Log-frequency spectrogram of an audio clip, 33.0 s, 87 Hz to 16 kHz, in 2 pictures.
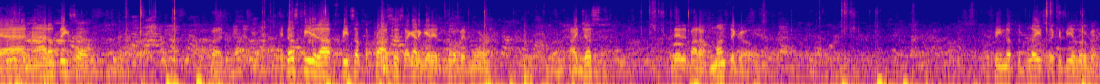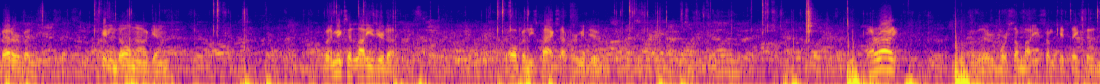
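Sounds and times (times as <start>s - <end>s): faint voices: 0.0s - 33.0s
quiet indistinct speech: 0.0s - 33.0s
knife cutting foil: 13.7s - 29.1s
foil packs being handled: 31.1s - 33.0s.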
